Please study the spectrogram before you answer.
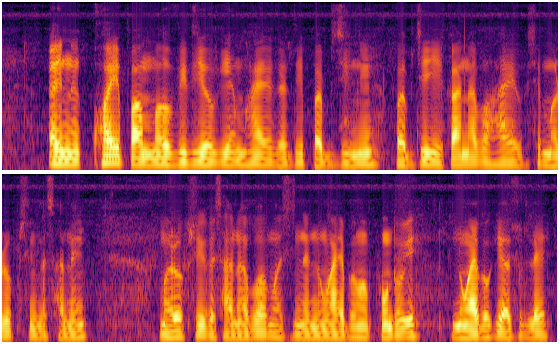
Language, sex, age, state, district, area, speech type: Manipuri, male, 18-30, Manipur, Chandel, rural, spontaneous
